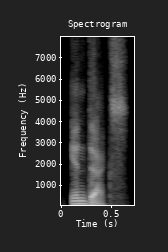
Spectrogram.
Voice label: "index", American

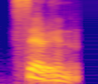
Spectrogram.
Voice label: "serin", Indian

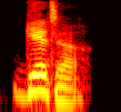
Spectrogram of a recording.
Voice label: "getter", Indian

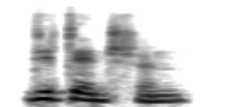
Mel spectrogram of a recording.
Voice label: "detention", Indian

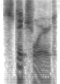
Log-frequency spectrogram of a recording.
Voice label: "stitchwort", American

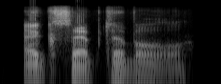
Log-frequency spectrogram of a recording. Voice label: "acceptable", British

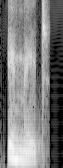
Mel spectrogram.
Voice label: "inmate", Indian

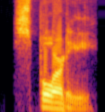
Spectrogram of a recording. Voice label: "sporty", American

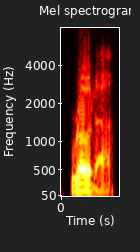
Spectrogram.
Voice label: "rota", American

